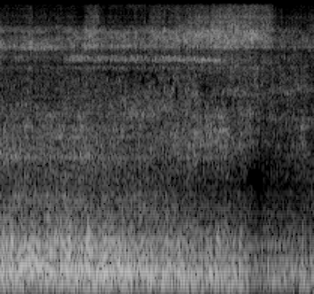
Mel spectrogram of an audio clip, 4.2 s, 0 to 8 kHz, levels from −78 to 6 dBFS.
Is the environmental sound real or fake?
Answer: fake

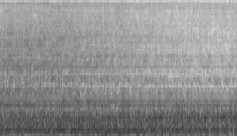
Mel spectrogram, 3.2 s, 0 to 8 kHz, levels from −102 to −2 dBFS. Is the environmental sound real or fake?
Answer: fake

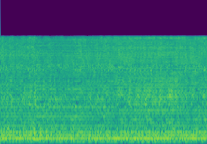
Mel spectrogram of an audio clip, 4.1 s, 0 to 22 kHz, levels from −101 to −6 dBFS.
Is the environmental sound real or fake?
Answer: fake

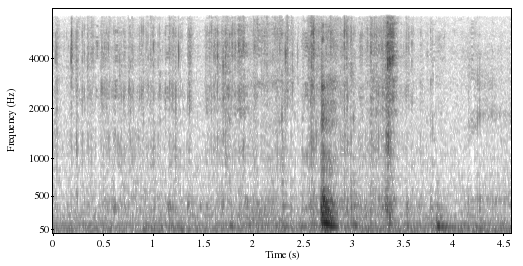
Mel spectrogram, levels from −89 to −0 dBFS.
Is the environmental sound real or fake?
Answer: real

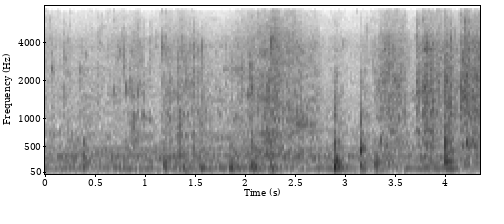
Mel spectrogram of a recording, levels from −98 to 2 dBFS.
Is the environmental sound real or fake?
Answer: real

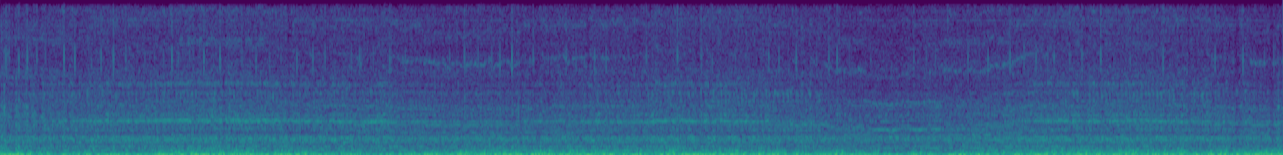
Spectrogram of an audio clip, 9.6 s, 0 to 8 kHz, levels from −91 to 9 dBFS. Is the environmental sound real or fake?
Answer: real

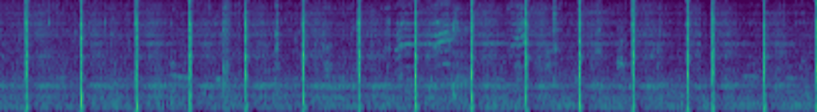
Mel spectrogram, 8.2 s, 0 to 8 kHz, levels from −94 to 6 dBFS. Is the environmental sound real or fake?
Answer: fake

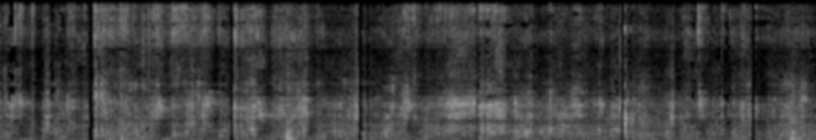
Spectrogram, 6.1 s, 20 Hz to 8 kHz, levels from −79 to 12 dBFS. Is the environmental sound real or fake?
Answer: real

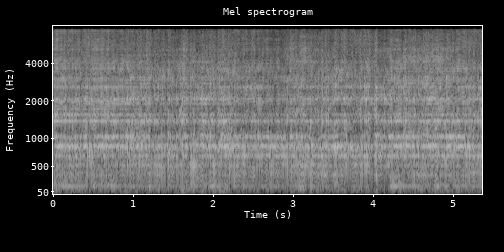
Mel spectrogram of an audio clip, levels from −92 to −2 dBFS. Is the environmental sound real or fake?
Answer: fake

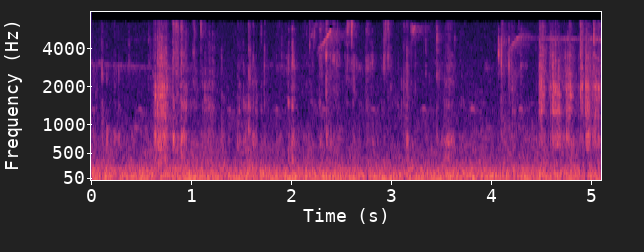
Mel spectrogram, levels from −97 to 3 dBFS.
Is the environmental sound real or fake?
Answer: real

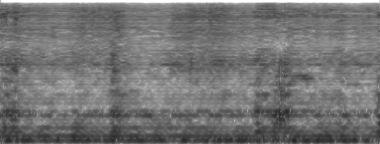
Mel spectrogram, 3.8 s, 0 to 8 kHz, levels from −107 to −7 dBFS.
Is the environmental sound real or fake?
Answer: fake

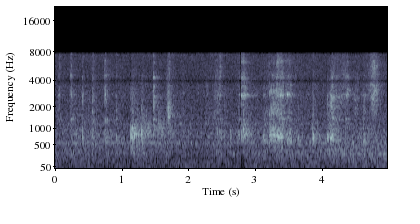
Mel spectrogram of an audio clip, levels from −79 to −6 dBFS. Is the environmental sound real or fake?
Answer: real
